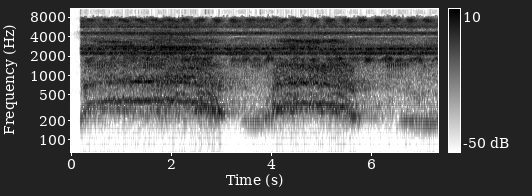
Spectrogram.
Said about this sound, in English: Here's the sound of forest elephants in Central Africa, reported 11 years ago by NPR's Radio Expeditions.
